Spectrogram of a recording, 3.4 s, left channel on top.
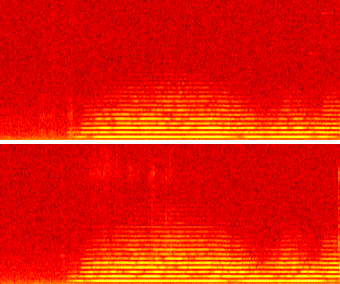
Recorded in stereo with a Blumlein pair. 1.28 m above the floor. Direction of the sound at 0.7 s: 50° right.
